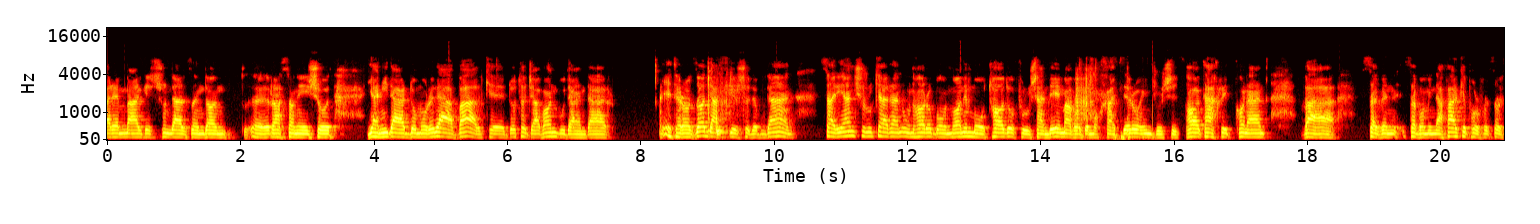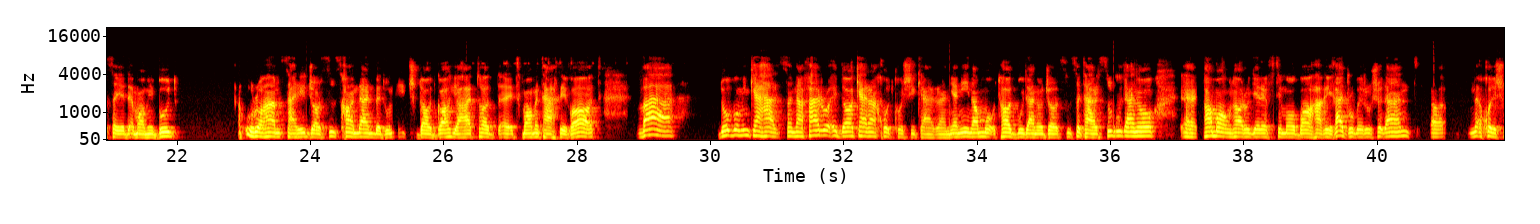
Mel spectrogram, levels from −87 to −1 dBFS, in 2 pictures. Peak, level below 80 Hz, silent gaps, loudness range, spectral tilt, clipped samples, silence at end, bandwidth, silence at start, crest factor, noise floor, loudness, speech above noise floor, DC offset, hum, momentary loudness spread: -2 dBFS; -56 dBFS; none; 2 LU; -7 dB/octave; under 0.1%; 0 s; 7.6 kHz; 0 s; 18 dB; -68 dBFS; -19 LUFS; 49 dB; under 0.1%; none; 8 LU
